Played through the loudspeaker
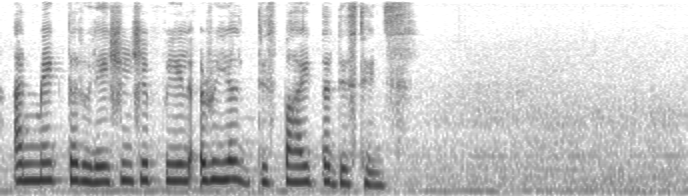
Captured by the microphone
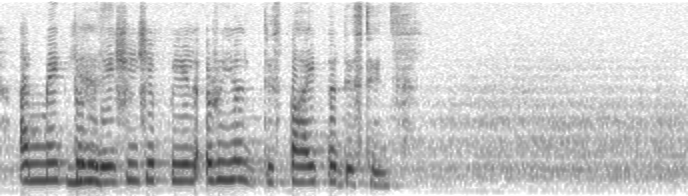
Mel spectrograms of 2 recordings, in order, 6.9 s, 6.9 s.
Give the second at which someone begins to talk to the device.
1 s

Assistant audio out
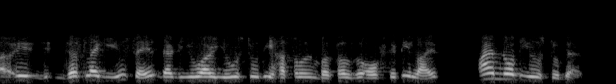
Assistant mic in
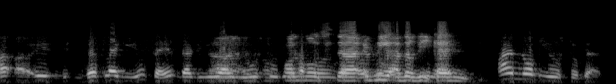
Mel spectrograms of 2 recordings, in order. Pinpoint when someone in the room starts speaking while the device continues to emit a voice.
2 s

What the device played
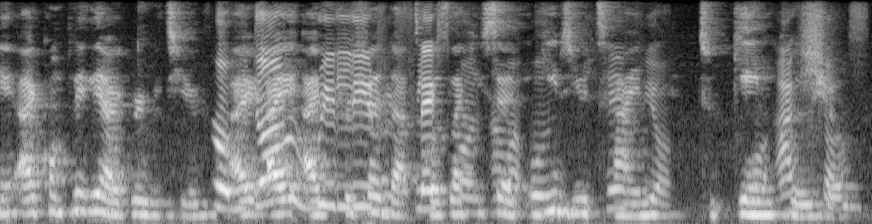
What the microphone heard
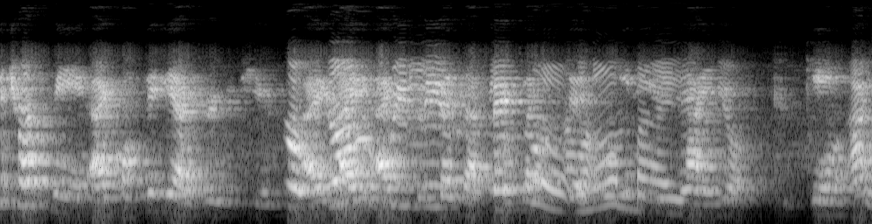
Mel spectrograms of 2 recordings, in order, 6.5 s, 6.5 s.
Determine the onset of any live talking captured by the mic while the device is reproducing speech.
4 s

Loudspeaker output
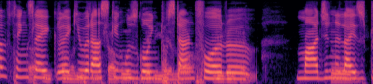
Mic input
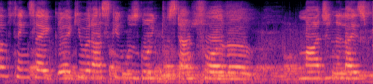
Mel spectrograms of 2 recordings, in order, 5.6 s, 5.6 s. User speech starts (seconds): 2 s

